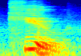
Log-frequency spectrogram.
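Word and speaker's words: 九: Like I said earlier, Cuban no was very important to solving this mystery because nine is pronounced Q in Japanese.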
